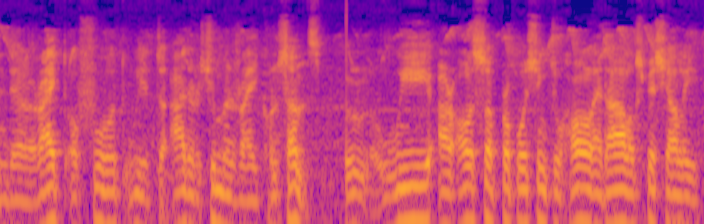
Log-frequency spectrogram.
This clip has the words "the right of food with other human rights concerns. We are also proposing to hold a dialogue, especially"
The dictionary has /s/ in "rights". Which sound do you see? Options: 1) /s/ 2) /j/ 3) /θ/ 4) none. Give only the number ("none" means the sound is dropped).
4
